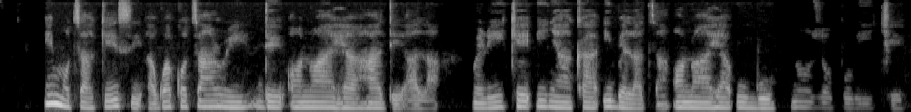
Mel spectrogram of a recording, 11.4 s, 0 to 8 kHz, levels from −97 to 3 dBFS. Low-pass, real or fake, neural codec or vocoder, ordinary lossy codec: none; real; none; none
